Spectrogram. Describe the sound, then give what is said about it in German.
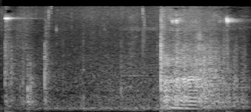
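A chair scrapes harshly across the floor as someone stands up from a table, a loud grinding rasp that starts abruptly and drags on for almost a second, after a few faint clicks and rattles. No one speaks. “Mein Vater ist ähm, mit schnarrendem Stuhl, ich mach's mal vor.”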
